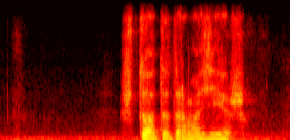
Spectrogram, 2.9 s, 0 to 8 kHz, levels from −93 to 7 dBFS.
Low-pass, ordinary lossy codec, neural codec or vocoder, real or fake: 7.2 kHz; Opus, 24 kbps; none; real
